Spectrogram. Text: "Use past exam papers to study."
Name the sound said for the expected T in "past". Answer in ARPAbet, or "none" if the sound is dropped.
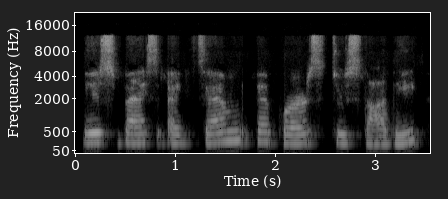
none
